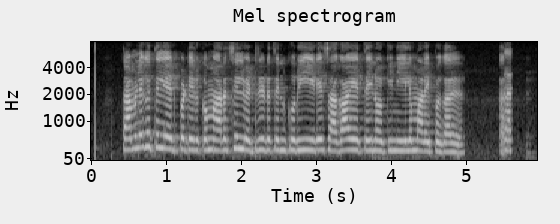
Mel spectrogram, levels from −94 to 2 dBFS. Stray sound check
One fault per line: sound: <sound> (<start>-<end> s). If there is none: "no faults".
sound: laugh (5.4-5.6 s)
